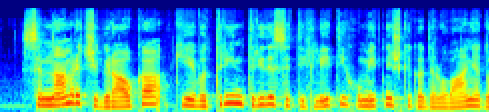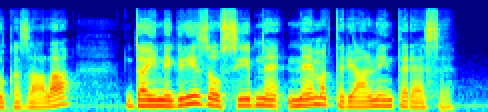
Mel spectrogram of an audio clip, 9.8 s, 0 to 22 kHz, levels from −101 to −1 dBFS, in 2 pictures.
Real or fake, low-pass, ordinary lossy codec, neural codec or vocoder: real; 14.4 kHz; Opus, 32 kbps; none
